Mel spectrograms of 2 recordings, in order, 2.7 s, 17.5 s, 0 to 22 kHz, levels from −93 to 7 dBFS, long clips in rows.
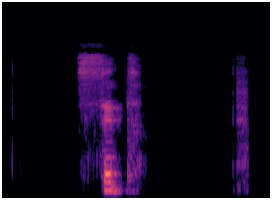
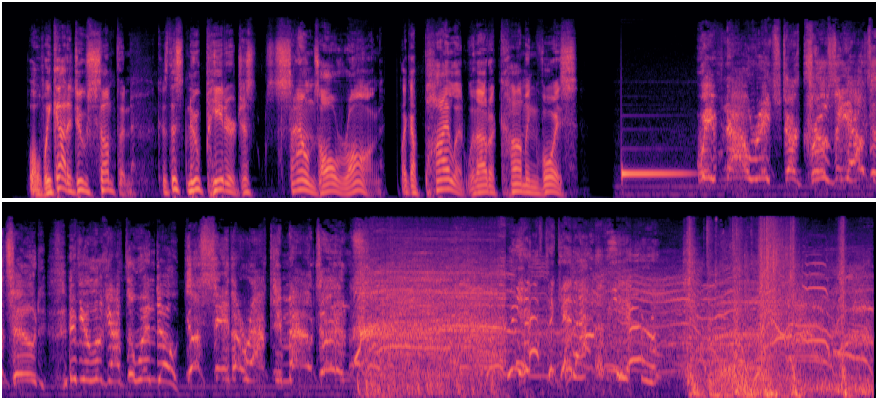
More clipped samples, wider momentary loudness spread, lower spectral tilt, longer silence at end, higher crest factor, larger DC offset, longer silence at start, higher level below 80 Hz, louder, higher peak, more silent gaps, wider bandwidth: neither; first, 23 LU vs 7 LU; first, -4.5 dB/octave vs -3 dB/octave; first, 0.25 s vs 0.05 s; first, 24 dB vs 18 dB; neither; first, 0.75 s vs 0.25 s; second, -88 dBFS vs -44 dBFS; second, -33 LUFS vs -23 LUFS; second, -14 dBFS vs -6 dBFS; first, 2.03-2.22 s vs none; second, 9.4 kHz vs 16 kHz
